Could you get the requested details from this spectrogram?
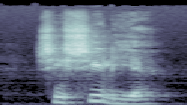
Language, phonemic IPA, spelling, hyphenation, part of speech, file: Dutch, /ˌsiˈsili.ə/, Sicilië, Si‧ci‧lië, proper noun, Nl-Sicilië.ogg
- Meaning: Sicily (the largest island in the Mediterranean Sea, an autonomous region of Italy, close to Africa and separated from Tunisia and Libya by the Strait of Sicily)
